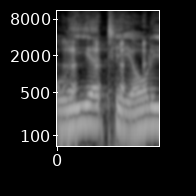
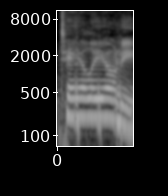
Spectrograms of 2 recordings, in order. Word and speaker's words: Téa Leoni: I don't like Téa Leoni. Yeah. I got her name wrong, so how well do I like her? Yeah. I called her Leah. Leah Tione.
